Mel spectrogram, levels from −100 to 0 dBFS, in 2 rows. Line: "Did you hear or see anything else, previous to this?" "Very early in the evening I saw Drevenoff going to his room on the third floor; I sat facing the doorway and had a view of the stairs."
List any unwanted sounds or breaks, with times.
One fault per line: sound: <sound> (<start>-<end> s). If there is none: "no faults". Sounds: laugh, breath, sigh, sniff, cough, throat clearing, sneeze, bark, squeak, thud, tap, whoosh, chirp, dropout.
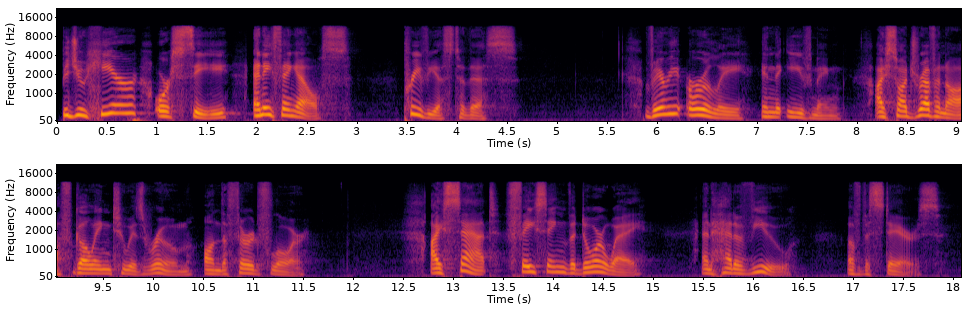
no faults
